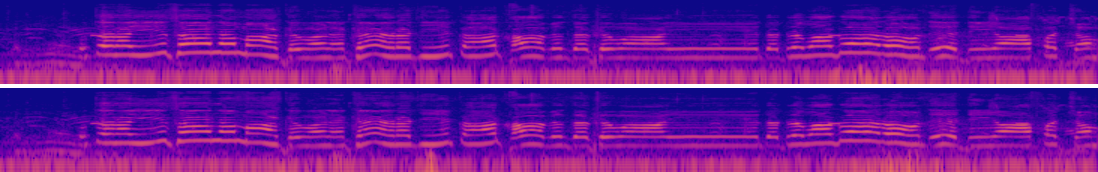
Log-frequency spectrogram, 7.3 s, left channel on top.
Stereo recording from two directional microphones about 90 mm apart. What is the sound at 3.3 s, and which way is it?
Speech, 50° right (ahead or behind).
